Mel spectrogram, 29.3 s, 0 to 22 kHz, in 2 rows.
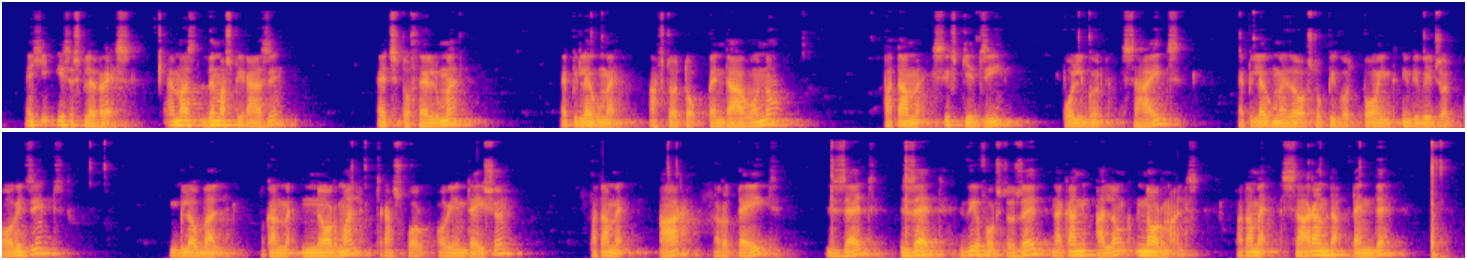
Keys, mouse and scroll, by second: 2.5-4.3 middle drag, 7.9-8.9 middle drag, 9.7 shift+g, 21.4 r, 25.1 right click.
